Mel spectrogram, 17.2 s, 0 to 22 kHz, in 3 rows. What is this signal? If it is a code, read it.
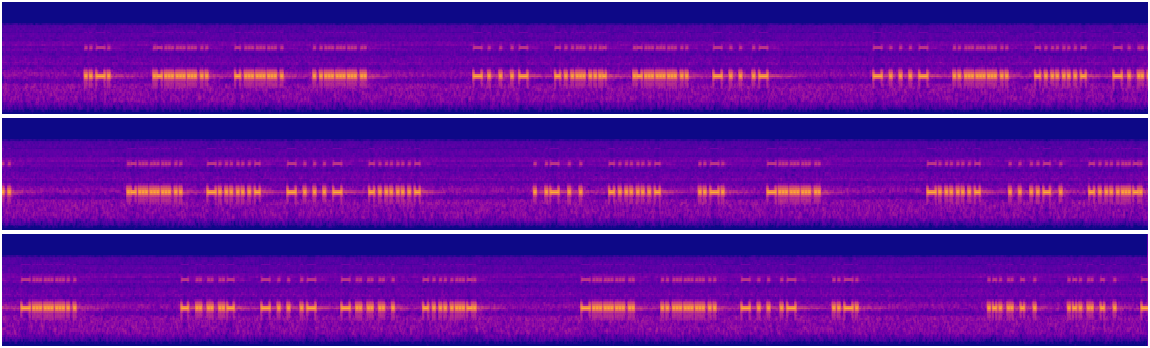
Hellschreiber (Feld-Hell, 122.5 baud), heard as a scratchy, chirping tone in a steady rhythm, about 1600 Hz. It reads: 1563 HQ5M NSOK 5DNO TO1B DJGE AMPG BSM1 …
